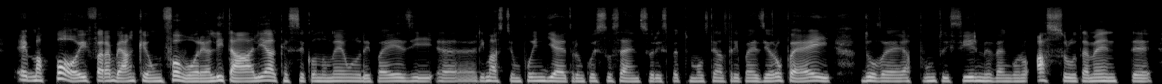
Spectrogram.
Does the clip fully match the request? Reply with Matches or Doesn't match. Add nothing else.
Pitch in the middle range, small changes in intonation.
Matches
